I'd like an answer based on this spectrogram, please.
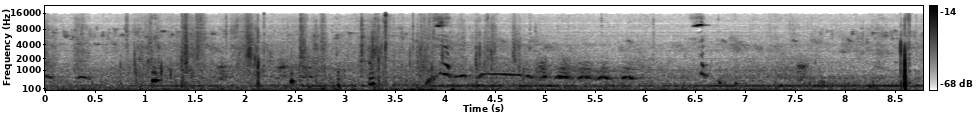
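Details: Active black puppy letting out one drawn-out, wavering whimper in the middle, against a steady low hum and scattered clicks.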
